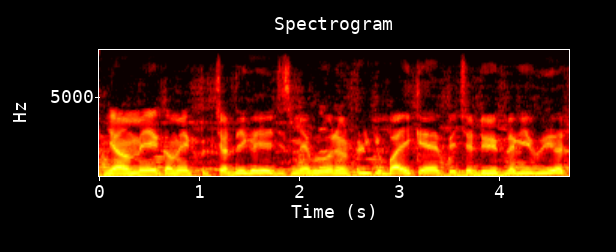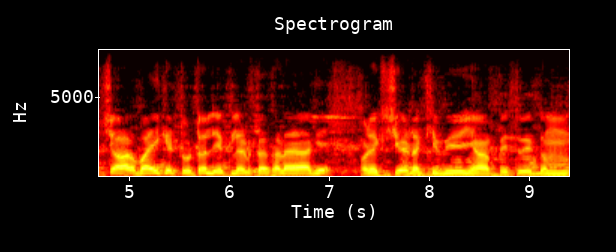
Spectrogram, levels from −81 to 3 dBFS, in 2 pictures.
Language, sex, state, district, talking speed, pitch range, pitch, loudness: Hindi, male, Bihar, Katihar, 240 wpm, 130-140 Hz, 135 Hz, -17 LUFS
